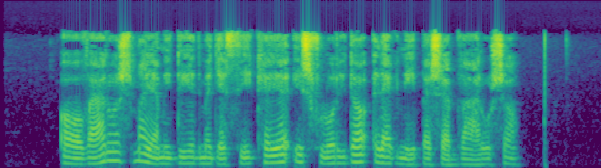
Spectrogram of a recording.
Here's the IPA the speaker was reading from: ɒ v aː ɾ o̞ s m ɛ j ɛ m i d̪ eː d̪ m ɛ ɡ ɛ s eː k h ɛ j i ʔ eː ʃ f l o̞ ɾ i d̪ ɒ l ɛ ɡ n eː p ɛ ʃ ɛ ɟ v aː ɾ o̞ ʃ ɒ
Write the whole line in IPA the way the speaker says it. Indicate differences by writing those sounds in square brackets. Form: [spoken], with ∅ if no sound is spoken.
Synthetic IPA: ɒ v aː ɾ o̞ [ʃ] m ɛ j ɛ m i d̪ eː d̪ m ɛ [ɟ] ɛ s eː k h ɛ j [ɛ] ʔ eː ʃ f l o̞ ɾ i d̪ ɒ l ɛ ɡ n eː p ɛ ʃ ɛ [b] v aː ɾ o̞ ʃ ɒ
